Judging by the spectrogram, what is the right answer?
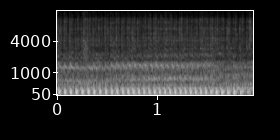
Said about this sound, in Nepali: ओए टायर चिप्लिरहेछ यार धुलोमा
